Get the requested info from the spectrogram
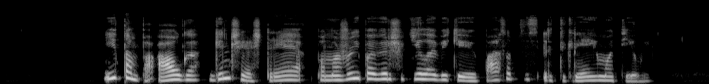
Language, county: Lithuanian, Klaipėda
